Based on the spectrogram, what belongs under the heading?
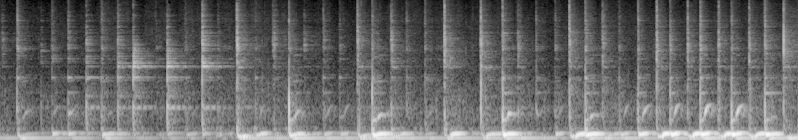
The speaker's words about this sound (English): Udu drums are from Nigeria. They're originally a pot storage vessel that has an extra hole in it. These were considered women's drums, and men weren't allowed to play them for a very, very long time.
